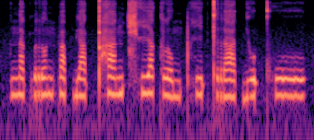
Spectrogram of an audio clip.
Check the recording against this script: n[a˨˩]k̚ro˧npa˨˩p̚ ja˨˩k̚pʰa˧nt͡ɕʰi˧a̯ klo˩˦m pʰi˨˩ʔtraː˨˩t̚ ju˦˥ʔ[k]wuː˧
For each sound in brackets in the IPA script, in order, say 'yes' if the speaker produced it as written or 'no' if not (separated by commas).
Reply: yes, no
